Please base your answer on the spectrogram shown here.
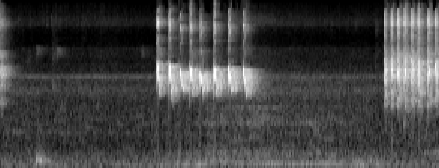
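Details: Greater green leafbird with gereja and kapas tembak isian delivers a second-long run of rapid, evenly repeated scratchy chirps, then after a pause a fresh burst of dense harsh chatter.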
